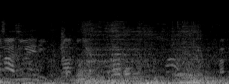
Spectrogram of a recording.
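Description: Several men shouting and calling across a football pitch during play, the voices overlapping and fainter than the shouts near the camera, over a steady low rumble.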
